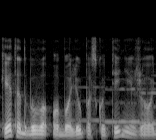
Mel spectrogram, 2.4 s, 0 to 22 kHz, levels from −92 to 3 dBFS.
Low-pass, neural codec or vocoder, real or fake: 7.2 kHz; none; real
